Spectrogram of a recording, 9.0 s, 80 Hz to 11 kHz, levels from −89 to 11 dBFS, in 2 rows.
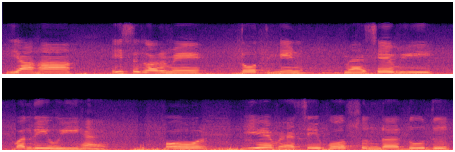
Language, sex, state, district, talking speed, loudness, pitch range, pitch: Hindi, female, Haryana, Jhajjar, 115 wpm, -14 LUFS, 210-230 Hz, 225 Hz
